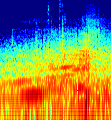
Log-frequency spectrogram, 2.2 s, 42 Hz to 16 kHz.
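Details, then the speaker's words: 2018 BMW F80 M3 during a hard pull: the engine climbs, then gives a short raspy, high-pitched farting splutter from the exhaust as the throttle is released. "That little noise in the when I let go of the gas. So as you heard, as I let go of the throttle, you could kind of hear that high pitch. I guess you could describe it as farting noise, but it doesn't sound that good."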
